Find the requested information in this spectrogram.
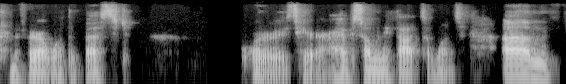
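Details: Adult male speaker; typical speech.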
